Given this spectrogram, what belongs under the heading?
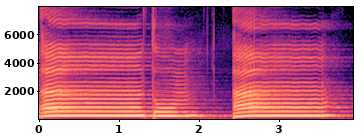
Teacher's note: Ada hukum ikhfa hakiki aqrab karena nun sukun bertemu dengan huruf ta. Cara bacanya nun disamarkan ke ta disertai dengung. dengungnya sedikit, kesamarannya atau suara yang keluar dari mulut masih banyak.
